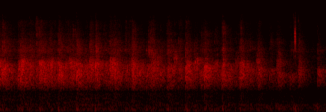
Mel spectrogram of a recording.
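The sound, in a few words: applause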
